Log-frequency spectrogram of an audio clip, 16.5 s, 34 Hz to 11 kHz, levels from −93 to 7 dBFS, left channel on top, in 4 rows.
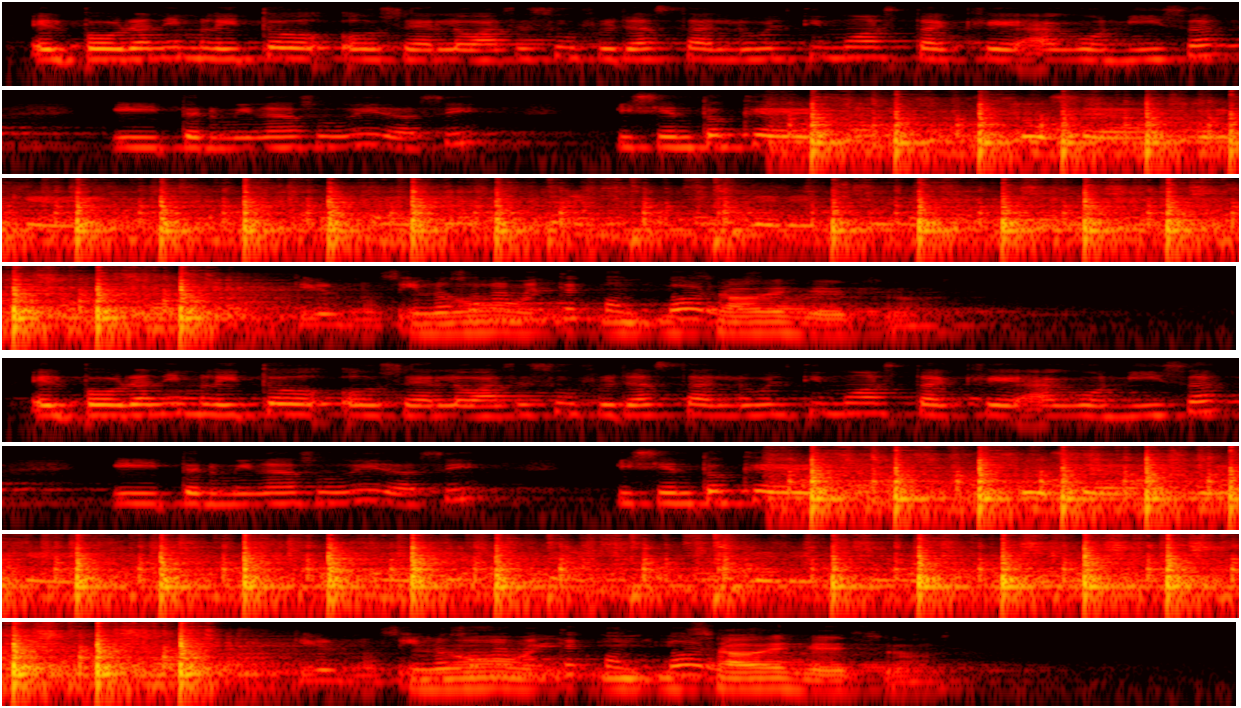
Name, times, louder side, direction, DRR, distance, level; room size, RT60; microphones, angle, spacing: voice 1, 0.0-5.7 6.2-8.9 9.5-14.8, equal, ahead, 0.7 m, -45 dB
sound 1, 6.7-13.1, right 3 dB, 30° right, 0.8 m, -33 dB
voice 2, 13.7-15.5, right 4 dB, 60° right, 0.9 m, -43 dB
27.0 x 19.5 x 9.0 m
head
